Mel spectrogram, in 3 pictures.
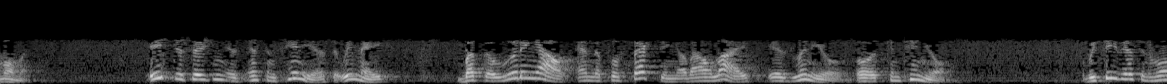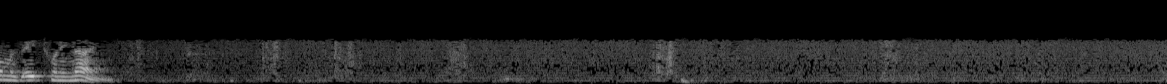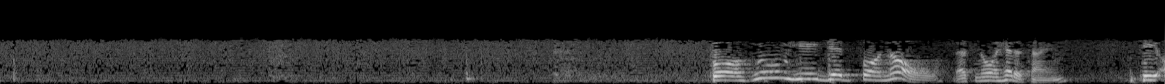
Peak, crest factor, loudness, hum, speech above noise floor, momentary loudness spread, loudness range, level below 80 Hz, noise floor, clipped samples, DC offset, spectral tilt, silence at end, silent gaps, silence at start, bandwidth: -4 dBFS; 22 dB; -23 LUFS; none; 26 dB; 22 LU; 18 LU; -72 dBFS; -48 dBFS; under 0.1%; under 0.1%; -11 dB/octave; 0 s; none; 0 s; 3.6 kHz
